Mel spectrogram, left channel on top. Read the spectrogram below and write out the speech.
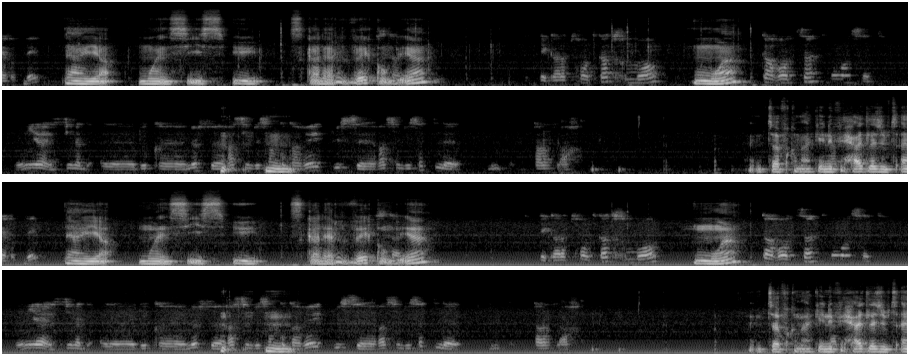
v ها هي موان 6 يو سكالير في كومبيان est égal à 34 moins موان 45 moins 7. يعني زدنا دوك 9 racine de 5 au carré plus racine de 7 الطرف الآخر. متفق معك. يعني في حالة لا جبت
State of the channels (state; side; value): noise; right; hum, 18 dB below the sound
